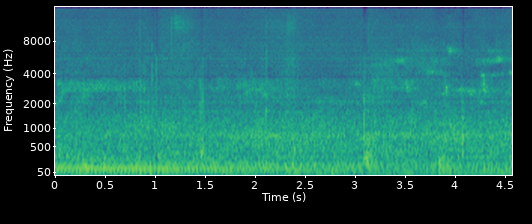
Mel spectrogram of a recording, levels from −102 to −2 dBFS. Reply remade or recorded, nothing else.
remade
